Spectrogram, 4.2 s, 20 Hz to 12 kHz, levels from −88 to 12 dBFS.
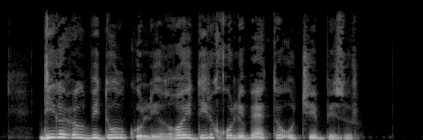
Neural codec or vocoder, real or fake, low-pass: none; real; 10.8 kHz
